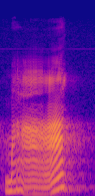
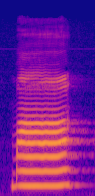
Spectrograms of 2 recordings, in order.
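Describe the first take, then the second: First: The pitch dips low, then rises. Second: The pitch stays high and level. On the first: "삼성" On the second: "일성"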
